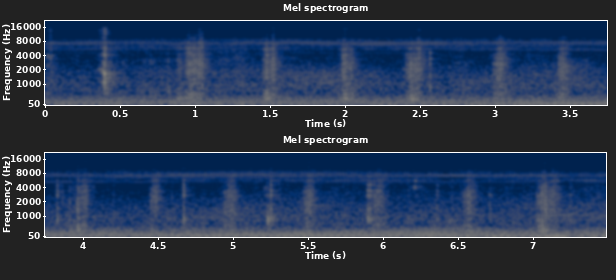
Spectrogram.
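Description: Close-up chewing of fresh, crisp celery with chicken salad: sharp crunches about twice a second, becoming less regular.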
